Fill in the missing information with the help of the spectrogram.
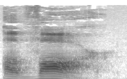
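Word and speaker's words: avar (עבר): Word 40, meaning to transgress or pass through, is pronounced avar, avar, avar.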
